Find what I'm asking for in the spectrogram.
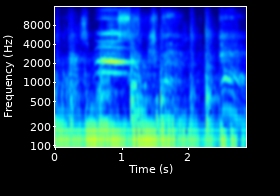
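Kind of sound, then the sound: animal, cat meowing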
